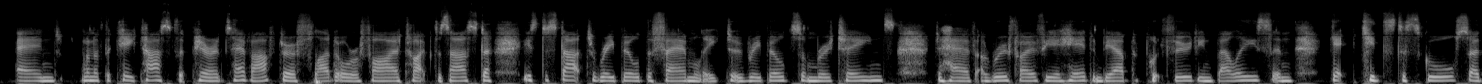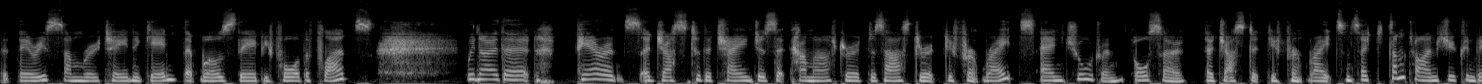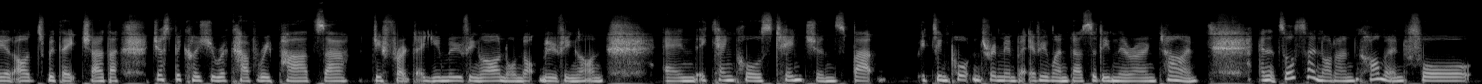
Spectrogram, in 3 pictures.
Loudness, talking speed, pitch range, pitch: -26 LUFS, 180 wpm, 160-185 Hz, 170 Hz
